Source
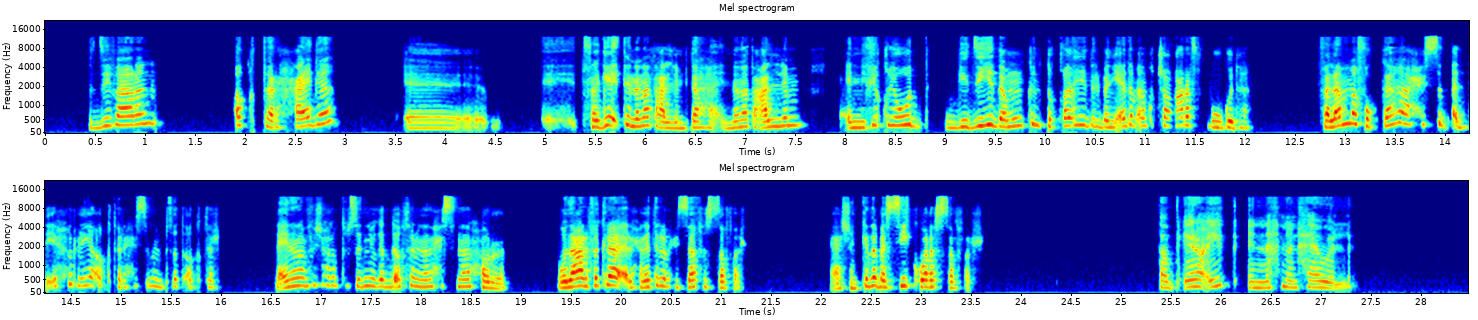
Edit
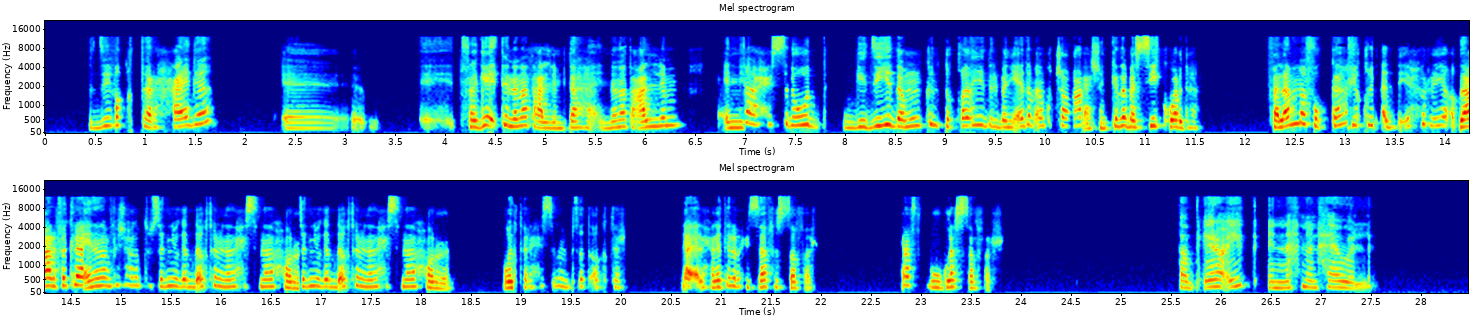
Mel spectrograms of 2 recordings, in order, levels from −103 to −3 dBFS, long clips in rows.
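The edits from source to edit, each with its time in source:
0.71–1.93 cut
3.67–4.29 fade out
8.22–8.48 swap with 13.53–13.99
11.39–11.85 swap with 22.11–23.08
14.86–16.59 swap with 19.47–19.94
17.33–18.75 loop, 2 plays

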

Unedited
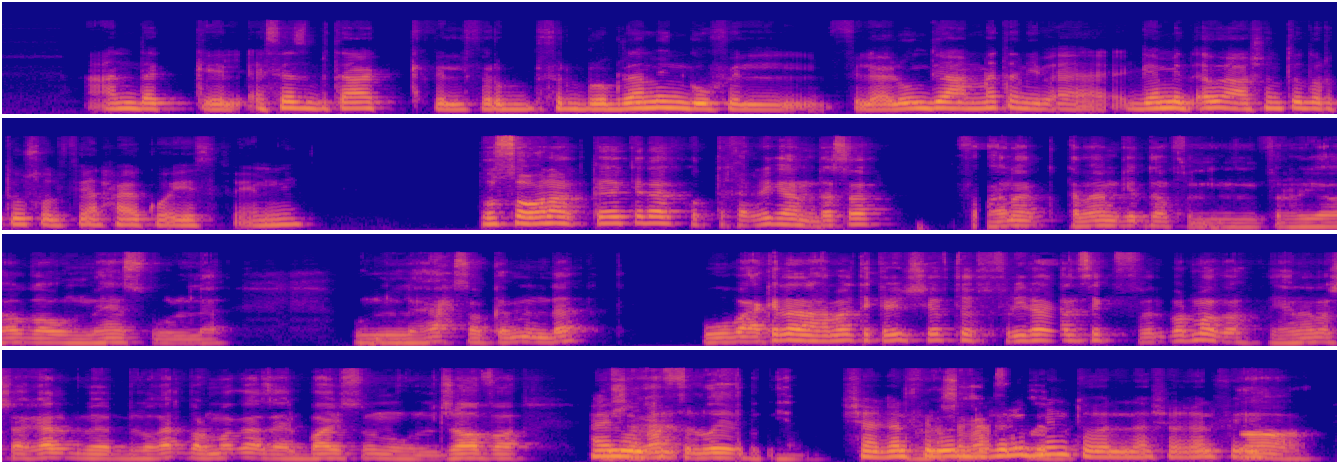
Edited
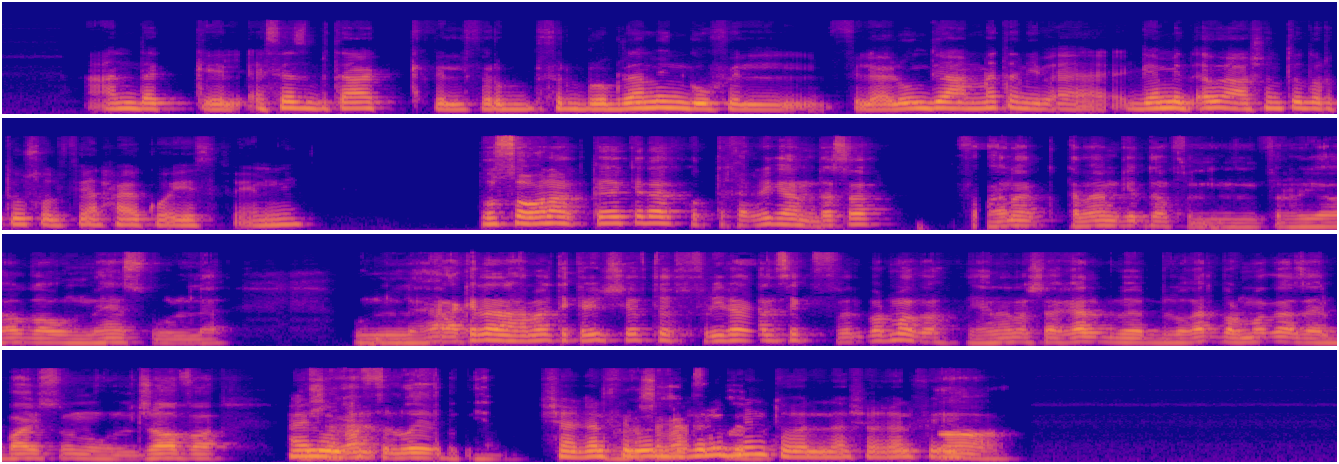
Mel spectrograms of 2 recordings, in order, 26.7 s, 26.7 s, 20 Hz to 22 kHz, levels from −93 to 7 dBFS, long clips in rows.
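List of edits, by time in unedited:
15.55–17.06 cut

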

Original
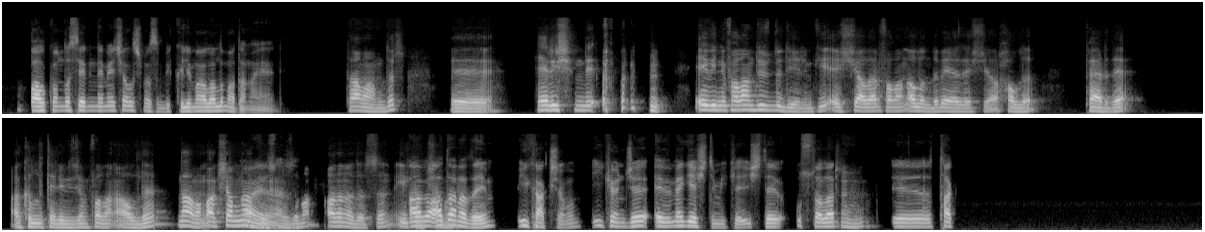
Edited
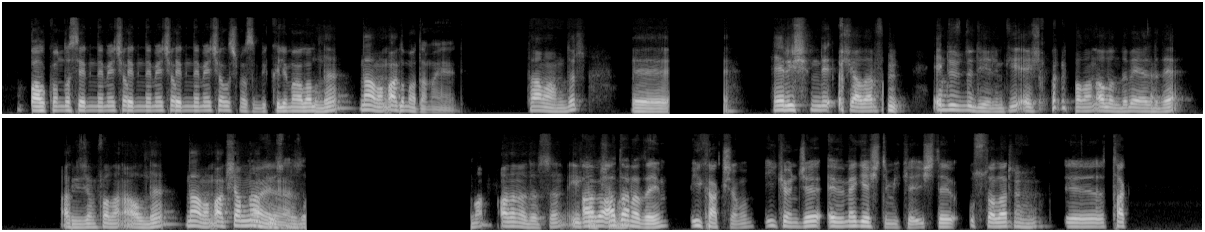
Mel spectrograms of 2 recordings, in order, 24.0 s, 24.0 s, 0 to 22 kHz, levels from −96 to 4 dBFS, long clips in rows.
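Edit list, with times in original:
0.78–1.26 loop, 3 plays
4.86 insert silence 0.55 s
6.06–6.43 swap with 8.46–8.85
7.01–7.48 cut
9.6–10.99 cut
12.21–12.63 cut
13.32–14.17 copy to 2.17
14.97 insert silence 1.65 s

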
